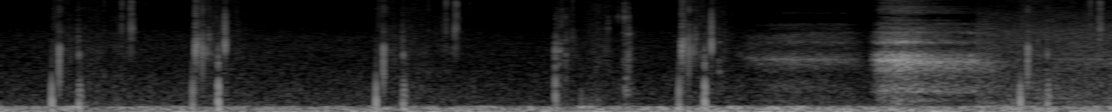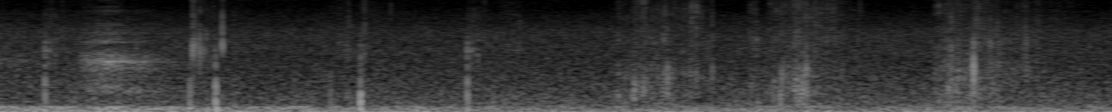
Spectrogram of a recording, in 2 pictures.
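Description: Footsteps tap steadily on a hard floor and then crunch on gravel outdoors.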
